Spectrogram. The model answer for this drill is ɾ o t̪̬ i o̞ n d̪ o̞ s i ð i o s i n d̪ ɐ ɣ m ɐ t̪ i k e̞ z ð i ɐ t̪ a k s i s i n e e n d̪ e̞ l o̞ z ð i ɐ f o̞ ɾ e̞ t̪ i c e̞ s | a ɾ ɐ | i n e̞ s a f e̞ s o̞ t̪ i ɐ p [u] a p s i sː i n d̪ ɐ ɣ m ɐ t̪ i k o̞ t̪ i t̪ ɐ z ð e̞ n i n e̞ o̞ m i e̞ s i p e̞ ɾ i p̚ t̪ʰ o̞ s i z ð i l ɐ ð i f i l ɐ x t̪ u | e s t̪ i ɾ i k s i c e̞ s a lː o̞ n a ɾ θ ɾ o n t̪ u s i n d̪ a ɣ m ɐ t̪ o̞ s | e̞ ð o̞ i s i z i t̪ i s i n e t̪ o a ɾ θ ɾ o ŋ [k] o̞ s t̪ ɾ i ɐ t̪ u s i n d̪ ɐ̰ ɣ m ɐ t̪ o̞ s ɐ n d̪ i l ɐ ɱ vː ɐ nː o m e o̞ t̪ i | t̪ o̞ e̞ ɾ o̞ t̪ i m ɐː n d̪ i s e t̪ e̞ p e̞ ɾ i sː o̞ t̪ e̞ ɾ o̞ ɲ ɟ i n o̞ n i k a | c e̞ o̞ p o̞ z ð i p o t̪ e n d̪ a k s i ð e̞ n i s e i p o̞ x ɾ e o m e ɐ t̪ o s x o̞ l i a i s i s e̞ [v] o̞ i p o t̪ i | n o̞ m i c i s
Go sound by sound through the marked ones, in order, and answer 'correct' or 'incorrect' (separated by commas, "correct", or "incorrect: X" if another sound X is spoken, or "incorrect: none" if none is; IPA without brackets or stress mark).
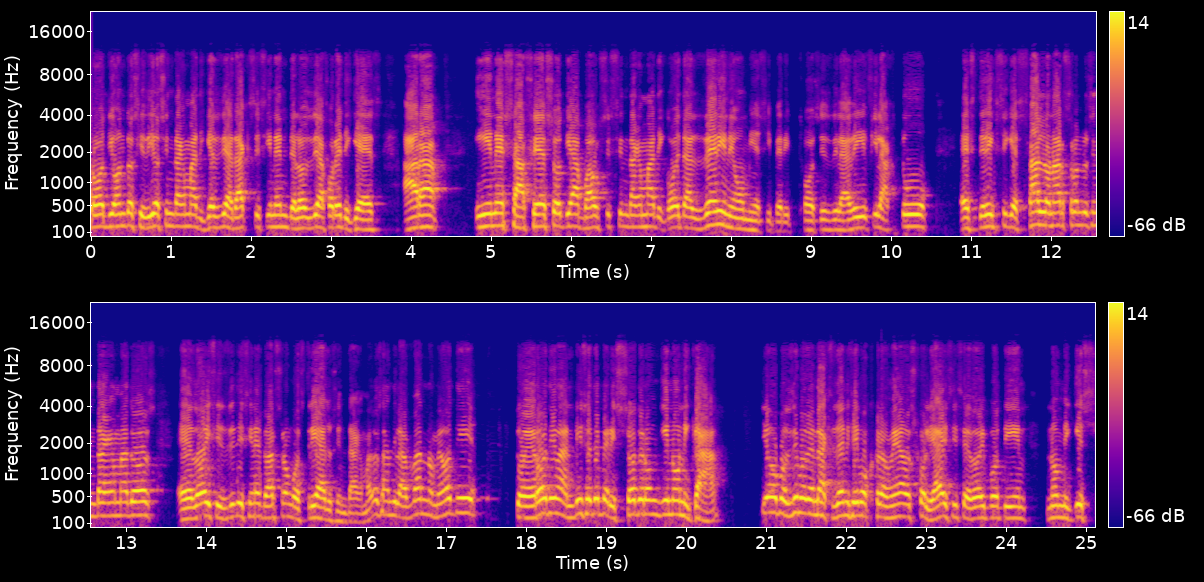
incorrect: o, incorrect: ɡ, incorrect: ð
